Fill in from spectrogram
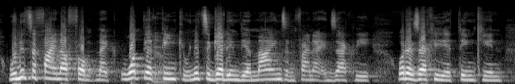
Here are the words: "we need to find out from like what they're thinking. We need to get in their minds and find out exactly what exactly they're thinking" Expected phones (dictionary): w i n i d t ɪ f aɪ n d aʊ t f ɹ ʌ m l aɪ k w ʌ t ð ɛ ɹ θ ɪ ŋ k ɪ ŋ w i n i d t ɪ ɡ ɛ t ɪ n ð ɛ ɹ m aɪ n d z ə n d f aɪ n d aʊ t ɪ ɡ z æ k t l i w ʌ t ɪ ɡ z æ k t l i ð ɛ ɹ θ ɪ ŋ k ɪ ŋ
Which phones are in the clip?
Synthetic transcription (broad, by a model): w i n i d t ɪ f aɪ n d aʊ t f ɹ ʌ m l aɪ k w ʌ t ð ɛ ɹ θ ɪ ŋ k ɪ ŋ w i n i d t ɪ ɡ ɛ t ɪ n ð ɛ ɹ m aɪ n d z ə n f aɪ n d aʊ t ɪ ɡ z æ k t l i w ʌ t ɪ ɡ z æ k t l i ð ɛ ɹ θ ɪ ŋ k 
